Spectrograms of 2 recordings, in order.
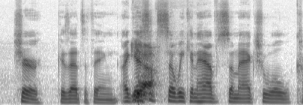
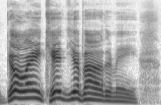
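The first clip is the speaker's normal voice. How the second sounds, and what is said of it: Bad W.C. Fields impression. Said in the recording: “In the worst W.C. Fields impersonation ever. Mine, not his.”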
